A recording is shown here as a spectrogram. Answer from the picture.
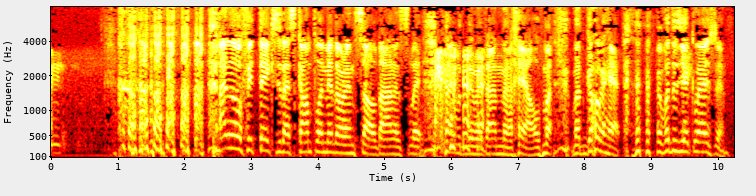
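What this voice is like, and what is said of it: Russian accent. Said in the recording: “my Russian accent or Michigan accent, whatever it is”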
